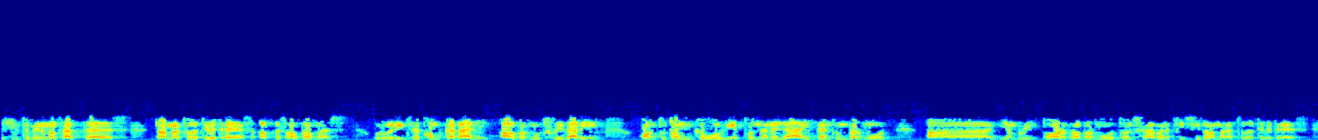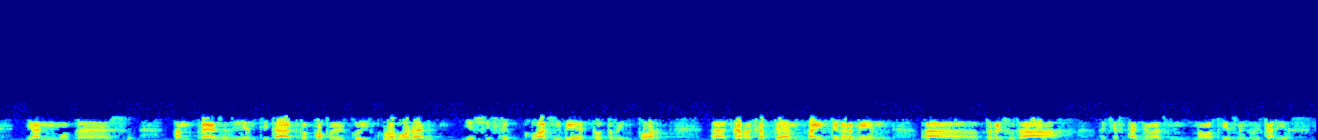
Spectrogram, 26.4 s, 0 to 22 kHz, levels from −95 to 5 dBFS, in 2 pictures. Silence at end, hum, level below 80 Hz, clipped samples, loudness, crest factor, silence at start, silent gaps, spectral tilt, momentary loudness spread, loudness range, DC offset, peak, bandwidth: 0.1 s; none; -72 dBFS; under 0.1%; -27 LUFS; 22 dB; 0.05 s; none; 2 dB/octave; 14 LU; 5 LU; under 0.1%; -6 dBFS; 4.1 kHz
